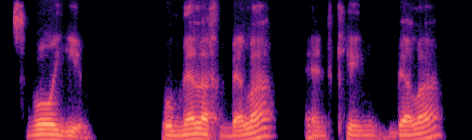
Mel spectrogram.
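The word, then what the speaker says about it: צבויים: This is a Tiv-Kri situation where it looks like Tzviyim, right, the way it's spelled, but we're being told here in this Masoretic note that that's to be pronounced as Tzvoyim.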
